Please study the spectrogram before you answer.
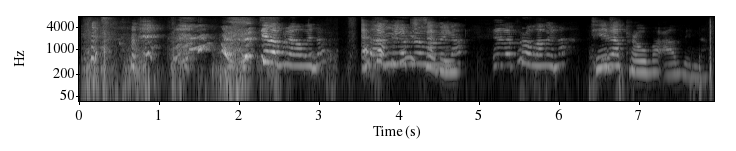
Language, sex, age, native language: Icelandic, female, 10, Icelandic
